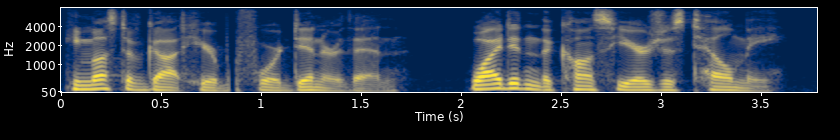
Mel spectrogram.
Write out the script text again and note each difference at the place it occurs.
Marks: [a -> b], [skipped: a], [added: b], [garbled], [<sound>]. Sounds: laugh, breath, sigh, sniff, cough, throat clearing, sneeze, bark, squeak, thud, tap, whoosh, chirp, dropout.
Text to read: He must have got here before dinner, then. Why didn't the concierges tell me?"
He must have got here before [dropout] dinner, then. Why didn't the concierges tell me?"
